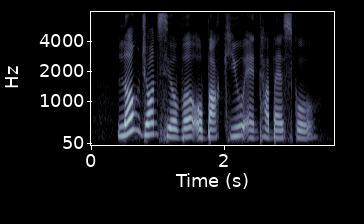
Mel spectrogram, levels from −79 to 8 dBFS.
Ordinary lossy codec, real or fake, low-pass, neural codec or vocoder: none; real; none; none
